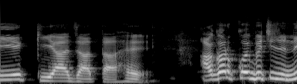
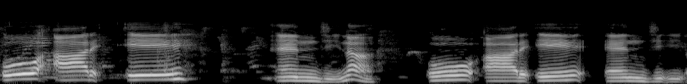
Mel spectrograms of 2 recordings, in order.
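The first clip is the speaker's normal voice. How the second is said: spelling out slowly; 4 semitones lower, much slower than usual. Shown as a demonstration. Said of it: "orange का wording सही है".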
